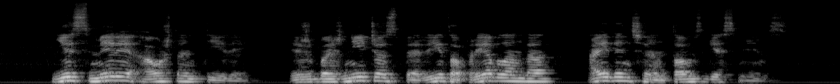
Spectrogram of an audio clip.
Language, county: Lithuanian, Marijampolė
